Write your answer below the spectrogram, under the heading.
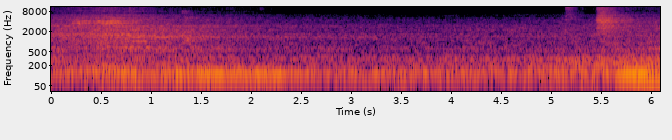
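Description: Steady low background rumble, with a short rustle about five seconds in.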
